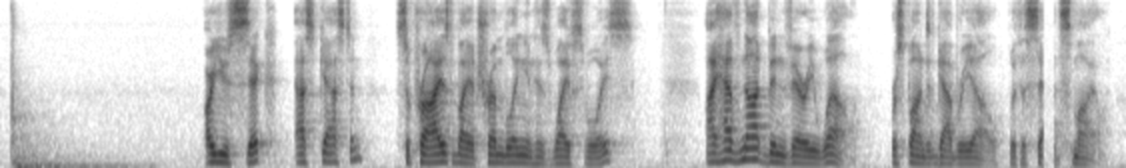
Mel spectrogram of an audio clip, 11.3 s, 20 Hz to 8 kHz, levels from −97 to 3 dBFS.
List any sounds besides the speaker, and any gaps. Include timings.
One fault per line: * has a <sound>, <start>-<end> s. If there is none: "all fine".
* has a thud, 0.1-1.7 s
* has a dropout, 10.4-10.5 s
